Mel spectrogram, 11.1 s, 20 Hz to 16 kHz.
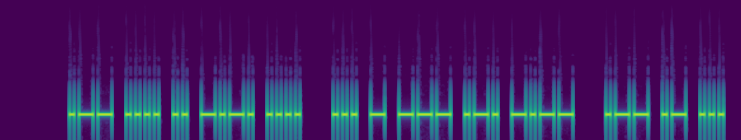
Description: Morse code, heard as a keyed tone, about 17 wpm, 700 Hz. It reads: WHICH STORY WAS
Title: Sentences from Top 300 Words 17wpm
